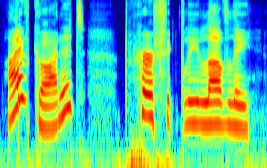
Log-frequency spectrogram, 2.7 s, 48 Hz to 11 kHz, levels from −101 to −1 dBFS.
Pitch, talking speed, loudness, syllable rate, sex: 220 Hz, 110 wpm, -17 LUFS, 4.9 syllables/s, female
